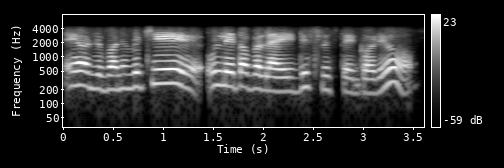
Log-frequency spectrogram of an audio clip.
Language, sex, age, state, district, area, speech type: Nepali, female, 18-30, West Bengal, Darjeeling, rural, conversation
